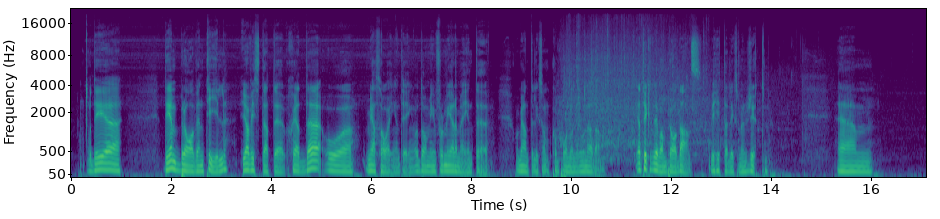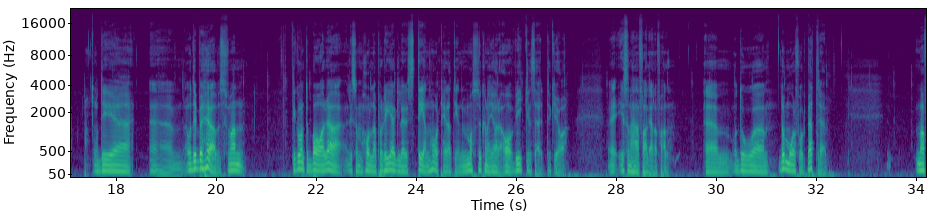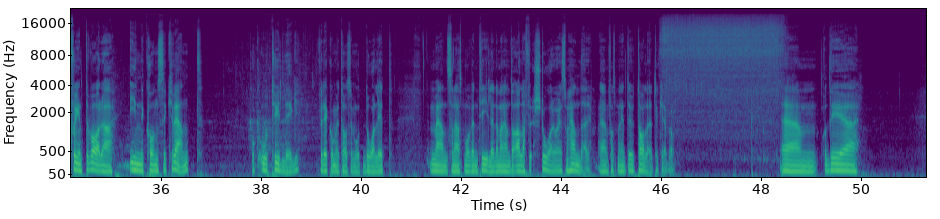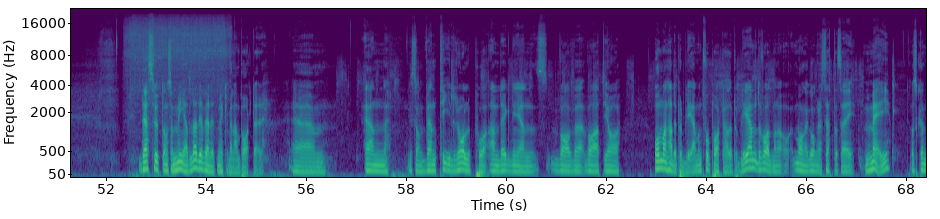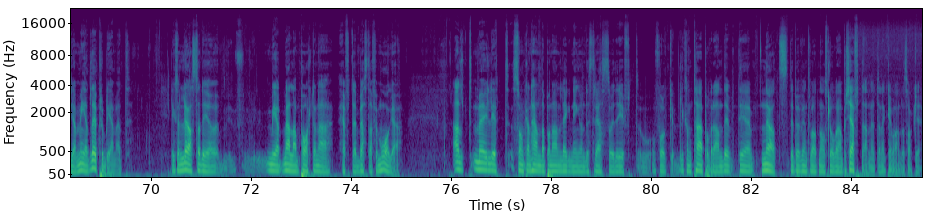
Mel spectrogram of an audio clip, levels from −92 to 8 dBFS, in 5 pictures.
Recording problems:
household noises; noticeable; throughout; 20 dB below the speech

